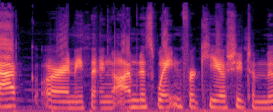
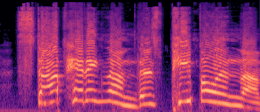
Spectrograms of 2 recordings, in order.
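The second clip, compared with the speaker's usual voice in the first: loud yelling in a character voice; 10 semitones higher, 5 dB louder than usual. Playing a character who warns the others in a fight: in-character yell. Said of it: "I just yell that".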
